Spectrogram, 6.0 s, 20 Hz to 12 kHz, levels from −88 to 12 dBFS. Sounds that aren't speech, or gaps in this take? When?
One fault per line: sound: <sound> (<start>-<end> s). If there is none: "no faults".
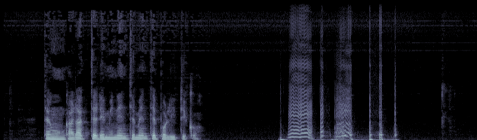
sound: squeak (3.5-5.0 s)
